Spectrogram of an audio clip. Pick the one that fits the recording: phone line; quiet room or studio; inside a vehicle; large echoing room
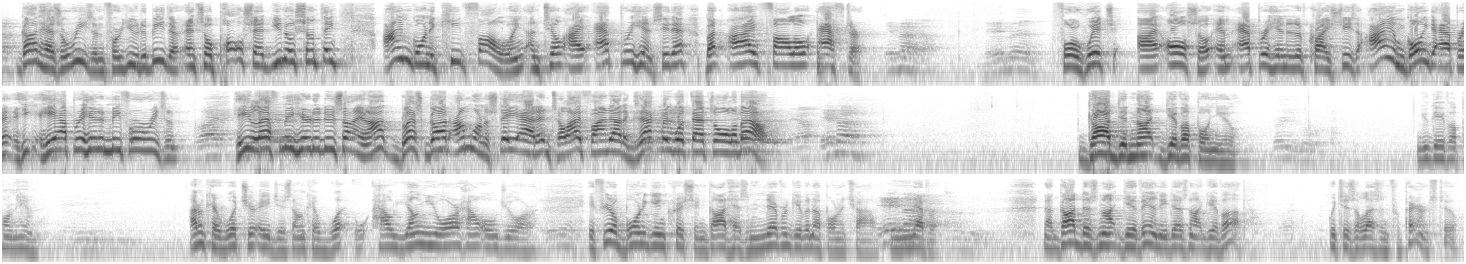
large echoing room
